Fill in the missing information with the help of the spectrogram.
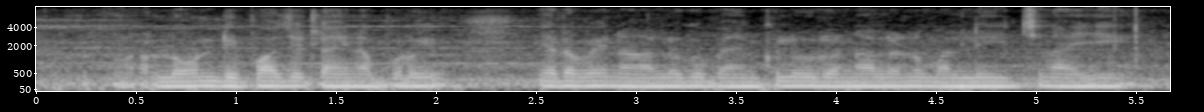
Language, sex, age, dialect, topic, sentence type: Telugu, male, 18-24, Southern, banking, statement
